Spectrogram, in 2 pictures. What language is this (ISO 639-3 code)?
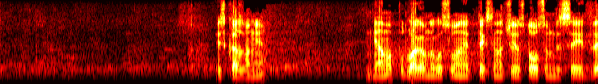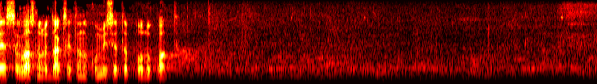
bul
